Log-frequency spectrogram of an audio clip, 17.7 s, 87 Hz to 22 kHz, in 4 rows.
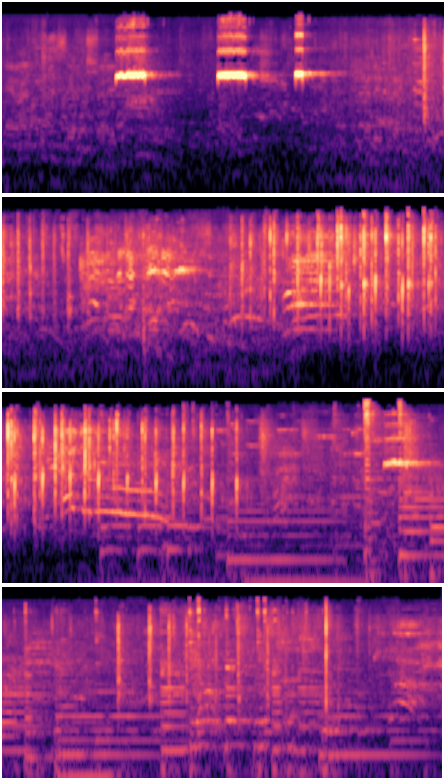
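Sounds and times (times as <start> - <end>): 
outdoor football crowd voices and shouts: 0.0 - 7.9, 9.2 - 17.6
referee whistle blasts at a football match: 1.2 - 3.4, 12.5 - 13.3
outdoor football crowd clapping: 4.1 - 11.6, 14.2 - 16.8.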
